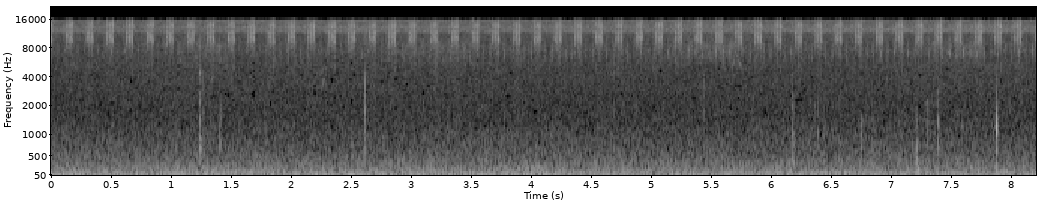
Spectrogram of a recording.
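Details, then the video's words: Crickets sing in tall summer grass, their thin, metallic pulses steadily repeating around four times a second, while occasional tiny ticks and a continuous low background murmur sit beneath. "Grilli | suoni dall'erba alta"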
